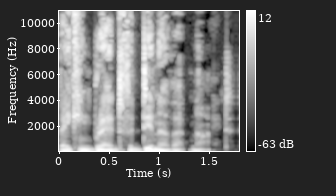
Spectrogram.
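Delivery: ordinary delivery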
